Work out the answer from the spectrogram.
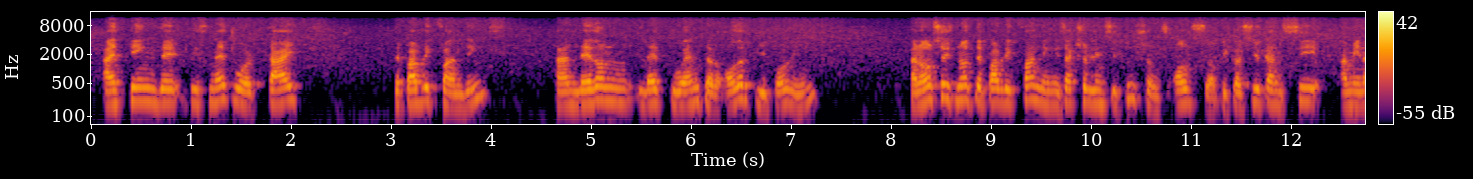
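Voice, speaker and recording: A man in his thirties with a Catalan accent, asking a long, halting question with many restarts during an online seminar, speaking from a sofa into a laptop on a video call. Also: high-pitched, darkish tone. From Catalonia, Spain. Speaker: seminar participant, visual artist. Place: living room sofa, indoors. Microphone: laptop camera on a video call.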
